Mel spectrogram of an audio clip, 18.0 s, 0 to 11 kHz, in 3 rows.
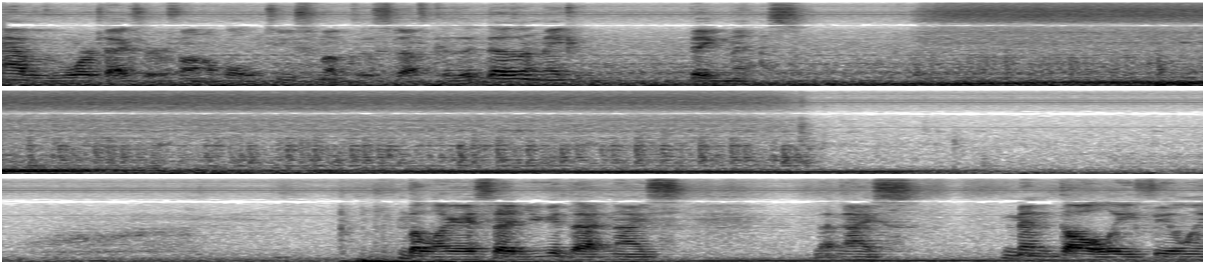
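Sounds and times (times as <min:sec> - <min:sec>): hookah water bubbling: 0:04.5 - 0:10.6.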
